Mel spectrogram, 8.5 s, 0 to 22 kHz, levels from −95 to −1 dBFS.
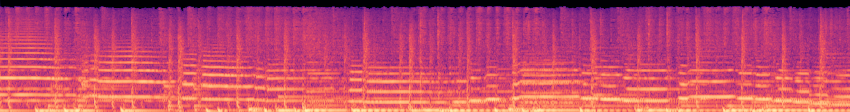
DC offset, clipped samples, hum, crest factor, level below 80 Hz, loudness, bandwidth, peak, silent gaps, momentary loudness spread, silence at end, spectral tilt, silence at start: under 0.1%; under 0.1%; none; 10 dB; -14 dBFS; -12 LUFS; 17 kHz; 0 dBFS; none; 2 LU; 0 s; -5 dB/octave; 0 s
